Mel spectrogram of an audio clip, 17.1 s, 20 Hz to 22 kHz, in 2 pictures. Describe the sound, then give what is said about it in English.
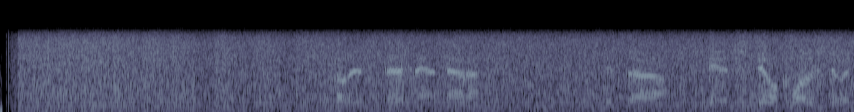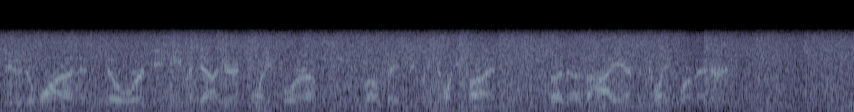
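Steady, loud radio static hisses throughout, with a faint, warbling voice from a weak transmission barely rising above the noise now and then. “you're barely breaking above the static, but you have about a 7 or slightly more.”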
